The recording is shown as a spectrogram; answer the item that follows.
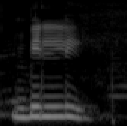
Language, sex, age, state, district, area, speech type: Hindi, female, 18-30, Uttar Pradesh, Azamgarh, rural, read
